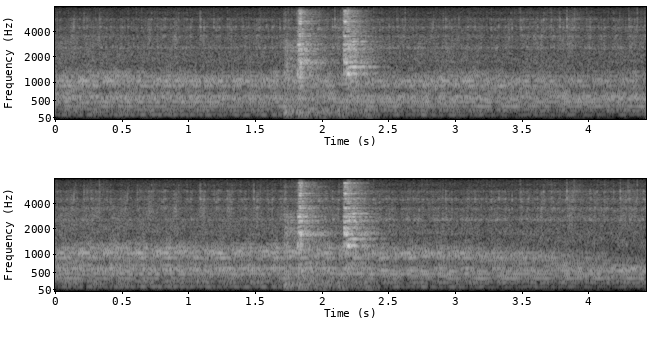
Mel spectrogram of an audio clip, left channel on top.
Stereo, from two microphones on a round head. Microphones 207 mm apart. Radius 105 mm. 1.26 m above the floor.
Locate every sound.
1.7 s a squeak: 20° left (ahead or behind), 1.2 m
